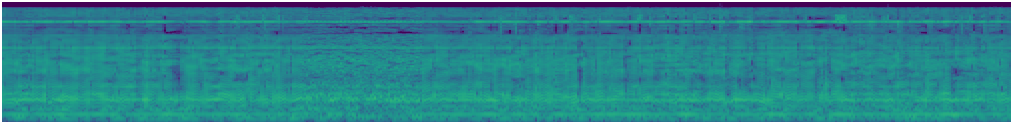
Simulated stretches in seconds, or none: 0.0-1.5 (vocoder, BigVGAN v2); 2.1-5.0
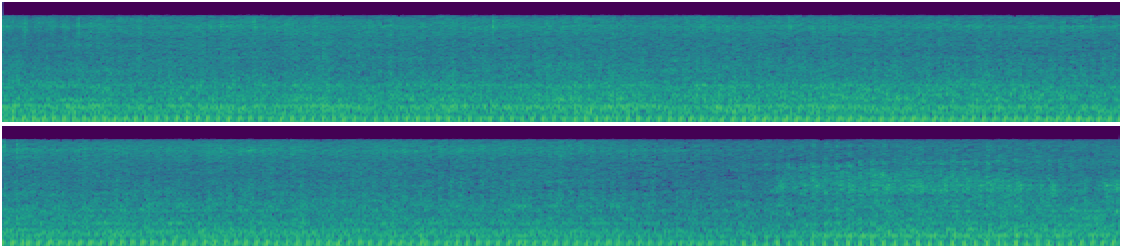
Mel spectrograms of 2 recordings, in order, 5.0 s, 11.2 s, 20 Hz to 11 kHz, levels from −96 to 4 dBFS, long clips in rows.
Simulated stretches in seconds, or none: 0.0-4.7 (codec, DAC); 5.7-7.7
